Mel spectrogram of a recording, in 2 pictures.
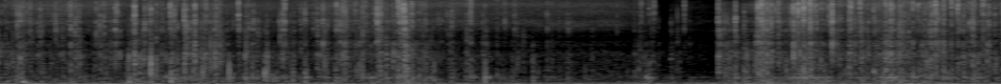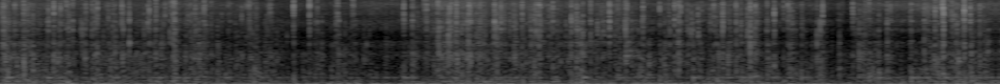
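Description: Both hands press and rub a large, thin sheet of creased off-white packing paper lying flat on a dark table, smoothing it out with fingertips and palms. The result is a steady, dense crinkling that is bright and high, with very little low end. A brief quieter lull falls around the fourth to fifth second before the rustling picks up again.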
